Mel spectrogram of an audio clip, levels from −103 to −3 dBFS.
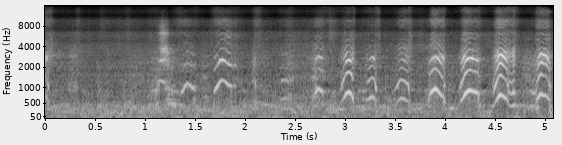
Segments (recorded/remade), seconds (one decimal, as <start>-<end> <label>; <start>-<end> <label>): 0.0-5.1 remade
